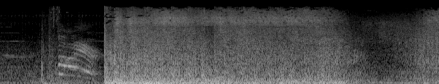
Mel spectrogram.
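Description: Rockets launch and roar overhead in a rushing whoosh.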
